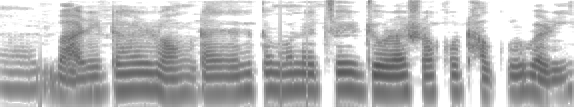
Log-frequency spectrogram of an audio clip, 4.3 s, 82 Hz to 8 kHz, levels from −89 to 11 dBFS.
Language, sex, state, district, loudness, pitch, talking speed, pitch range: Bengali, female, West Bengal, Kolkata, -31 LUFS, 160 Hz, 125 wpm, 150-175 Hz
